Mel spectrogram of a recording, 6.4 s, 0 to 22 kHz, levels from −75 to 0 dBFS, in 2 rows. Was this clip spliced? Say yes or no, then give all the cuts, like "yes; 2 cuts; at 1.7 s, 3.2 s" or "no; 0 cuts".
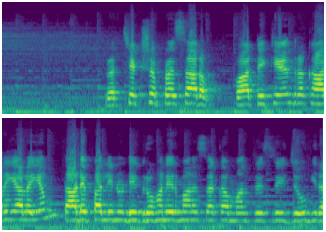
yes; 1 cut; at 1.0 s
